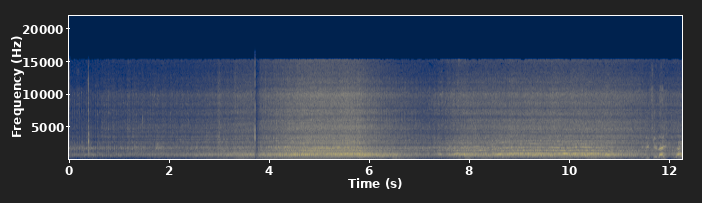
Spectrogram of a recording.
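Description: Off-road 4x4's engine revving under load, rising in pitch and falling back twice, over a loud rushing noise.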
